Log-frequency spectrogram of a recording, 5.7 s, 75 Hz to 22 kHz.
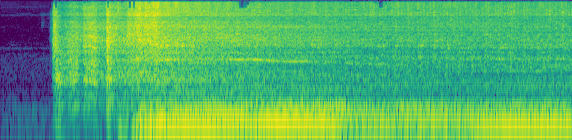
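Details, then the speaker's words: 1991 Jeep Wrangler YJ 2.5L four-cylinder after a new Flowmaster Super 44 exhaust run out the back, with exhaust sealant added. Short crank, then a steady, even idle with no puffing or ticking, much quieter than before. Normal idle. "much better yeah sounds better much better that's that stuff really worked that's awesome dude that's so much quieter with it going out the back than when we started it"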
